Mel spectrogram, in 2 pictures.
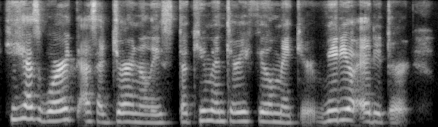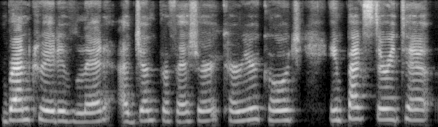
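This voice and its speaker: A woman's voice: on the high side, fairly even intonation, moderate pace, hardly any pauses. A woman moderating an online session, reading out a speaker introduction with a few stumbles. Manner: warm scripted intro, some stumbles.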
